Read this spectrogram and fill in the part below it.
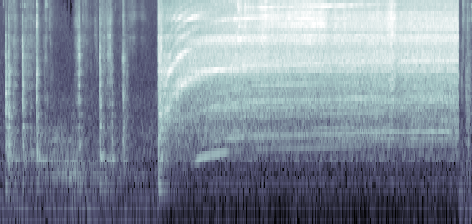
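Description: Saw cutting for pocket door hardware: a few light taps, then a motor spins up sharply and whines steadily for about six seconds, loud and close, before cutting off.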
